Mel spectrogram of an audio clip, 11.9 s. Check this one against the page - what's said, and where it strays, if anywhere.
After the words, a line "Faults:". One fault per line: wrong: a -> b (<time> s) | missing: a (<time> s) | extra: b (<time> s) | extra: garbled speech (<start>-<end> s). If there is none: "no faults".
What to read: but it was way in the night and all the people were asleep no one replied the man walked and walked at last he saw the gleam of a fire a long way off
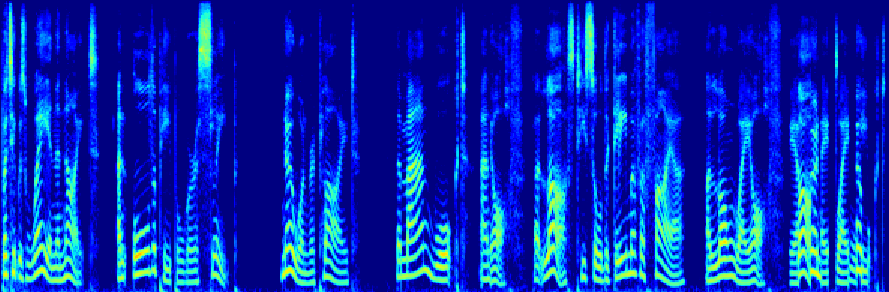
but it was way in the night and all the people were asleep no one replied the man walked and off at last he saw the gleam of a fire a long way off [garbled]
Faults:
wrong: walked -> off (6.6 s)
extra: garbled speech (10.5-11.8 s)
